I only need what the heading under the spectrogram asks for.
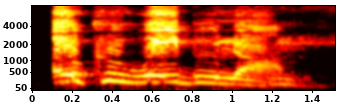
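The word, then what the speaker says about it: Okwuegbunam: For the record, Okuwebunam. Yeah, I've always said it right. I've said it right since he was in college because, again, Mizzou.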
